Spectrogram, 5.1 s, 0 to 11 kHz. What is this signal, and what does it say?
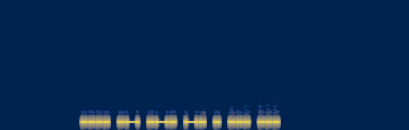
Morse code, heard as a keyed tone, about 26 wpm, 700 Hz. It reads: HARNESS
